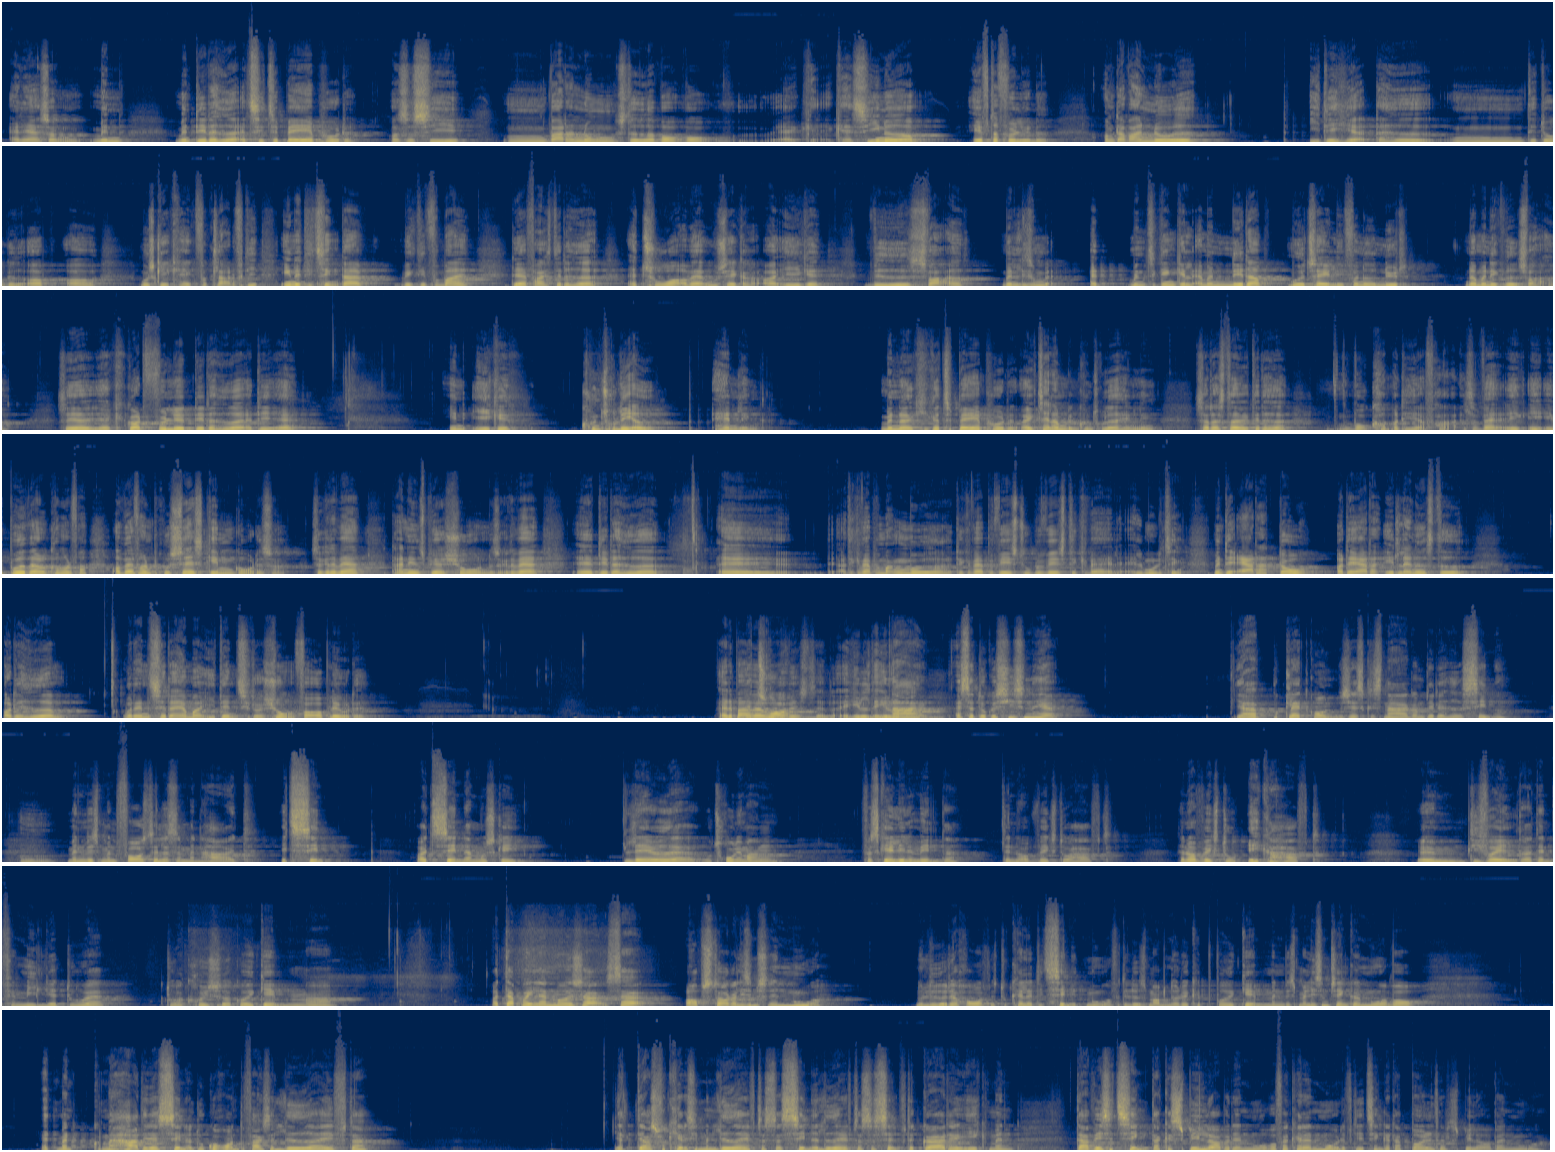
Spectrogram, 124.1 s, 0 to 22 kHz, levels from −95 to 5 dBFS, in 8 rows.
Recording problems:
echo of what is said; noticeable; throughout; 90 ms later, 20 dB below the speech

